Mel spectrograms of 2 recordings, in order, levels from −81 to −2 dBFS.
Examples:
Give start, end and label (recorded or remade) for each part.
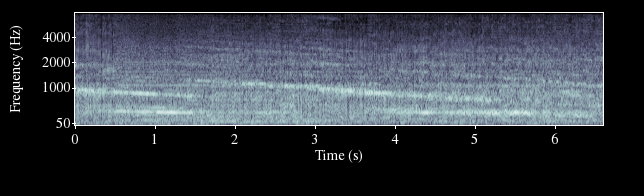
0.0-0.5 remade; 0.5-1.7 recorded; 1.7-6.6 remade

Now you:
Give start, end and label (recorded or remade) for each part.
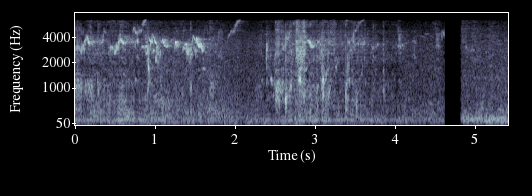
0.0-0.9 remade; 0.9-2.3 recorded; 2.3-4.1 remade; 4.1-5.4 recorded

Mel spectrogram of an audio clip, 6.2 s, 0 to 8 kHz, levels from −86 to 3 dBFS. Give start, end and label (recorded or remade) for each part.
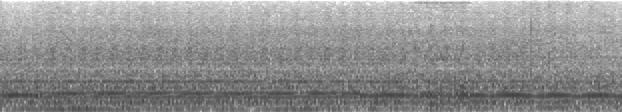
0.0-4.1 recorded; 4.1-4.7 remade; 4.7-6.2 recorded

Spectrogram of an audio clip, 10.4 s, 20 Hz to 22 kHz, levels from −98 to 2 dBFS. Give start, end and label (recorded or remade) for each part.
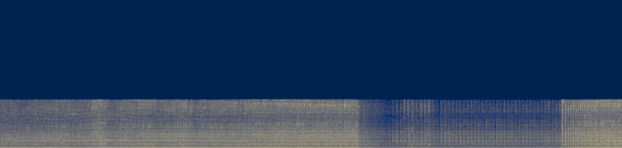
0.0-10.4 recorded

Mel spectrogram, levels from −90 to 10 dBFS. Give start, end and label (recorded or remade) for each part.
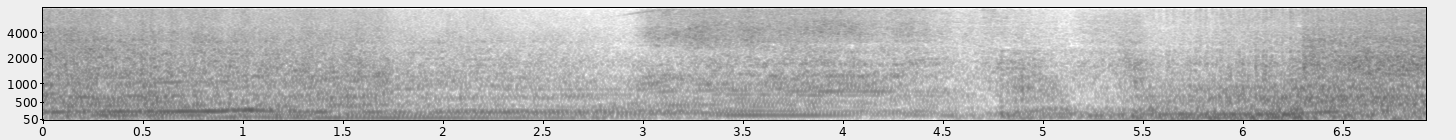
0.0-6.9 recorded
